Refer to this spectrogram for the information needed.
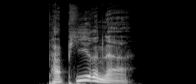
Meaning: inflection of papieren: 1. strong/mixed nominative masculine singular 2. strong genitive/dative feminine singular 3. strong genitive plural
- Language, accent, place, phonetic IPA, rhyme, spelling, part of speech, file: German, Germany, Berlin, [paˈpiːʁənɐ], -iːʁənɐ, papierener, adjective, De-papierener.ogg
